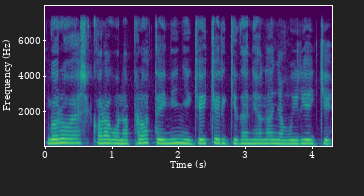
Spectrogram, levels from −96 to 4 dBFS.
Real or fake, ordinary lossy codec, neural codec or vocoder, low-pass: real; none; none; 7.2 kHz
